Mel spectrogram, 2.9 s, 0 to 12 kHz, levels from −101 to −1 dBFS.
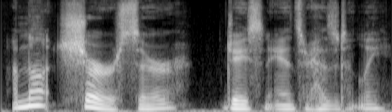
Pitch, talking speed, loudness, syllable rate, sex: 125 Hz, 145 wpm, -17 LUFS, 5.2 syllables/s, male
